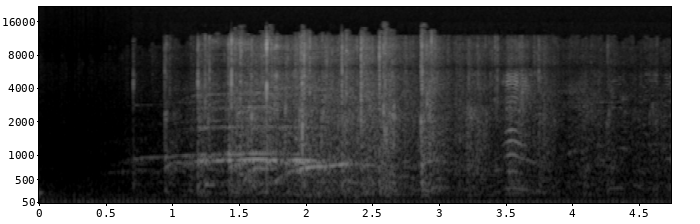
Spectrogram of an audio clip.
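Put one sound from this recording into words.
People clap.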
